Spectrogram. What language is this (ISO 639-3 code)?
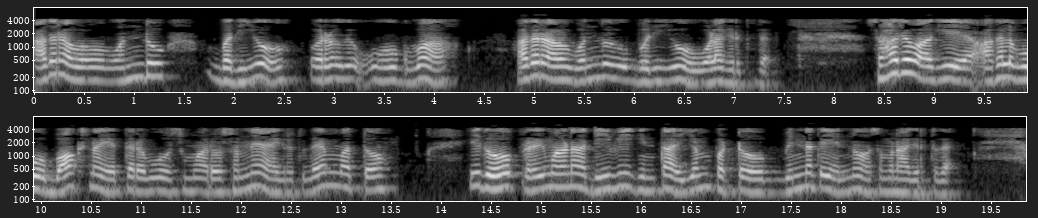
kan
